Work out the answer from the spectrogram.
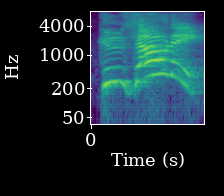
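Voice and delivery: Guzone as high, loud goo-ZO-nee; hammed-up goo-ZO-nee for Guzone; echoed Texas pronunciation. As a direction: echo Guzone with a big "ee" ending. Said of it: "we pronounce that".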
